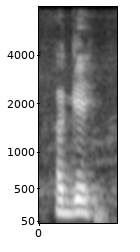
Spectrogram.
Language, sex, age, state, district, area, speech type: Punjabi, male, 18-30, Punjab, Fatehgarh Sahib, rural, read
